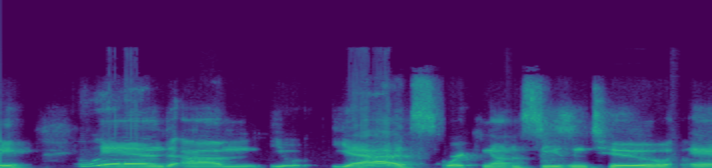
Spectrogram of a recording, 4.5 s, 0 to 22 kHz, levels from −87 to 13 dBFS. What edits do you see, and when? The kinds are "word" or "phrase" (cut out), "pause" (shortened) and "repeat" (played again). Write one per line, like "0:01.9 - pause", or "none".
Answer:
0:02.8 - phrase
